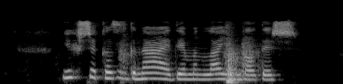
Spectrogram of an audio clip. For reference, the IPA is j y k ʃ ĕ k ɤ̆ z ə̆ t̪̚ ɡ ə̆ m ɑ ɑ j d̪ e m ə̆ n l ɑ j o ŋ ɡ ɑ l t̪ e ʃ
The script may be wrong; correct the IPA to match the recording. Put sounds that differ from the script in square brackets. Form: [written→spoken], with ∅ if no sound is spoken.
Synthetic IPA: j y k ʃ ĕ k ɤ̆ z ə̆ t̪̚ ɡ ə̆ [m→n] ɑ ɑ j d̪ e m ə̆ n l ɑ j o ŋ ɡ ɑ l t̪ e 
